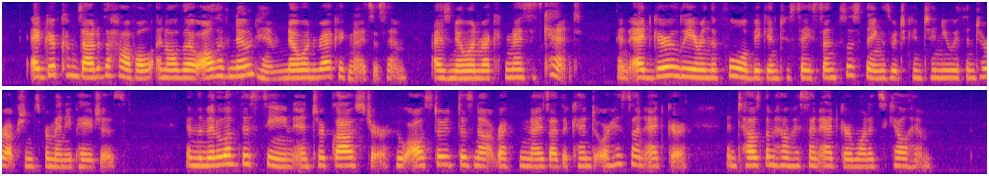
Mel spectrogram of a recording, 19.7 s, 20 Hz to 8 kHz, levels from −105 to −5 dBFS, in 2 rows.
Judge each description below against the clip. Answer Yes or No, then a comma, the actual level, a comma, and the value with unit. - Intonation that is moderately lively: No, narrow, 2.3 semitones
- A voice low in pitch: No, high, 235 Hz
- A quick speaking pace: Yes, fast, 210 wpm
